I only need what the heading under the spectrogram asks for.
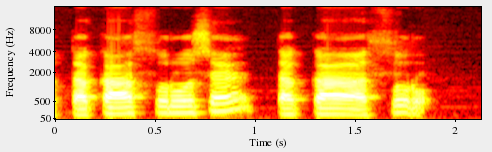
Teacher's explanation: جب ہم وقف کر رہے ہیں تو وقف کی حالت میں پیش کو کیا کرتے ہیں؟ ساکن کر دیتے ہیں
